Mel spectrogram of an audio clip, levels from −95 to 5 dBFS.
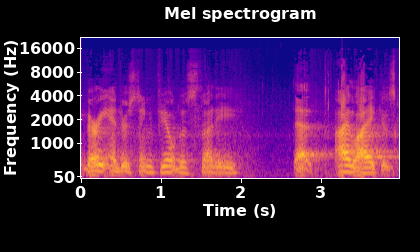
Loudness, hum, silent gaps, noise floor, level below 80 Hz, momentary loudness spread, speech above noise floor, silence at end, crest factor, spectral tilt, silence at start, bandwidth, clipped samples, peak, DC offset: -17 LUFS; none; none; -54 dBFS; -48 dBFS; 14 LU; 38 dB; 0 s; 16 dB; -7 dB/octave; 0 s; 12 kHz; under 0.1%; 0 dBFS; under 0.1%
